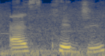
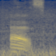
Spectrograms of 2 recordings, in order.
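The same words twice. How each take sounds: First: The ending is pronounced as an extra 'ed' syllable. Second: The ending is pronounced as a short 't' sound. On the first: The speaker calls it wrong. "não tem esse som de E D, não, de asked" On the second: The speaker calls it right. "som de T no final"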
